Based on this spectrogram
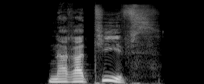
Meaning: genitive singular of Narrativ
- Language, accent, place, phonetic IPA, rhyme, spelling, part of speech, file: German, Germany, Berlin, [naʁaˈtiːfs], -iːfs, Narrativs, noun, De-Narrativs.ogg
